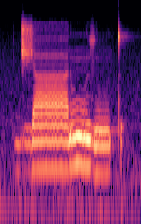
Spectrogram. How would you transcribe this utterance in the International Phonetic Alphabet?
d͡ʒ aː˦ ɾ ũ˦ z ũ˧ t

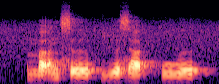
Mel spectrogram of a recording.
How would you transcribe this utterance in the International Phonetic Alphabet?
m a̰˧˥ ŋ s əː˨˩ f i˨˩ ə̯ z a˨˩ k̚ f u˨˩ ə̯

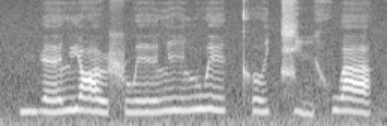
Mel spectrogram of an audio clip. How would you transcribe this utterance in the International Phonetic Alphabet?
m ɥ ɛ˨˦ l j ɑ˥˨ ʊ̯ ʂ w e˨˦ ɪ̯ l i˦ l w e˥˨ ɪ̯ kʰ ɤ˨˦ t͡ɕ ḭ˨˩ x w ä˥˨

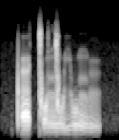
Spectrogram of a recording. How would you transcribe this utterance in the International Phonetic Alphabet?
pʼ ɛ ǀ o ŋ͡ǀ u j u ŋ ʉ

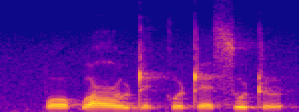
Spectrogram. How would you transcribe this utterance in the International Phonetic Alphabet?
p ɔ ɓ ɔ ʕ u ɖ ɛ k o ʈ ɛ s u ʈ ɵ

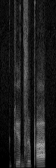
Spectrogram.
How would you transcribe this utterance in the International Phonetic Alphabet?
kʲ ɵ d͡z ɨ pʼ a

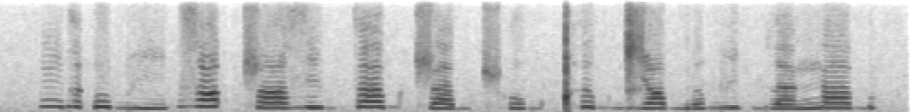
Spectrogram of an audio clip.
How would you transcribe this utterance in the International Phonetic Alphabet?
ŋ ɡ ɐ˦ ʔ o˧ b i˨ | z ɑ˦ ʔ ʈ͡ʂ ɑ˧ z i˧ b t a˧ b ʈ͡ʂ a˨ b ʈ͡ʂʰ o˨ b ǃʰ ə˦ b d͡ʑ ɑ˧ b ə˨˦ b i˧ ʔ b l a˨ ŋ a˦ b

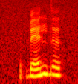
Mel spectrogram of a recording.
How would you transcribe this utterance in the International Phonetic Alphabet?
ɓ ɛ n d ə

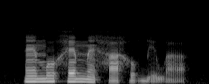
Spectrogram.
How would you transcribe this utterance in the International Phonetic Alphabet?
ɛ̃˦ m o˦ h ɛ˦ m ɛ̃˦˨ h a˧ h o˧ ɡ͡b e˨ w a˨

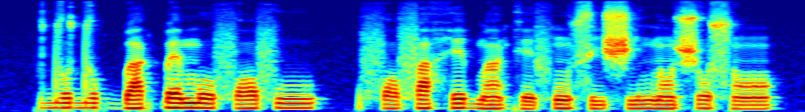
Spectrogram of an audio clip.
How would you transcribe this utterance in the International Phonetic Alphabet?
d o˦ d o˦ ɡ͡b a˧ k͡p ɛ˦ m o˦˨ f ɔ˨˦ f u˦ | f ɔ˨ f a˧ h e˦ b ã˧ k e˨ f ũ˧ s i˨ ʃ i˨˦ n ɔ̃˧ ʃ o˦ s ɔ̃˧

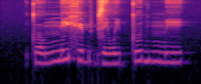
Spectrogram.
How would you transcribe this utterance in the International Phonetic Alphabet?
tʷ æ w nː i xʲ ə b ɪ b z i w i b tʷ i b mː i

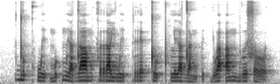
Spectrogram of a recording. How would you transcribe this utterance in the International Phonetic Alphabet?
d u˥˩ ʔ kʰ w i˨˩ ʔ m u˥˩ ʔ m i˩˦ a̯ d aː˧ m k r a˧ j w i˨˩ ʔ p r e˦˥ ʔ t u˨˩ ʔ pʰ l i˧ a̯ d a˨˩ ŋ p i˨˩ t̚ j u˥˩ a̯ ʔ a˥˩ m b ɯː˦˥ s ɤː˨˩ t̚

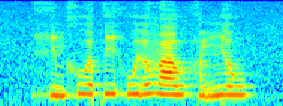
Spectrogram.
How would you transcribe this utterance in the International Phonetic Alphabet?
h i˧˩ m x u˧ ə̯ t̪ i˧ h w ɨ̰˧˥ ə̯ v aː˧ w h ə̰˧˨ n ɲ ə˧ w

